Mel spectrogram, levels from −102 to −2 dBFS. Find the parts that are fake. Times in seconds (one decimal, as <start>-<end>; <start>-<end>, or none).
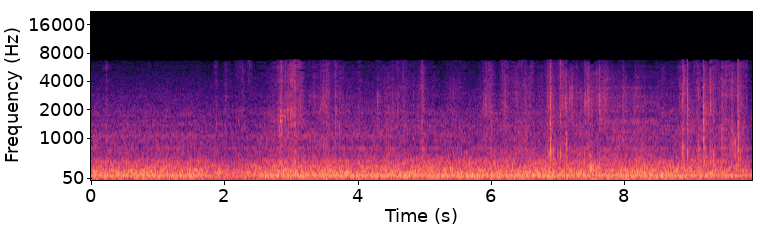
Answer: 7.6-8.5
